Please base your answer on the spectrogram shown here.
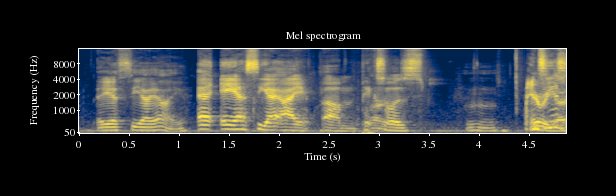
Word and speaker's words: ASCII: How is it pronounced? ASCII.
